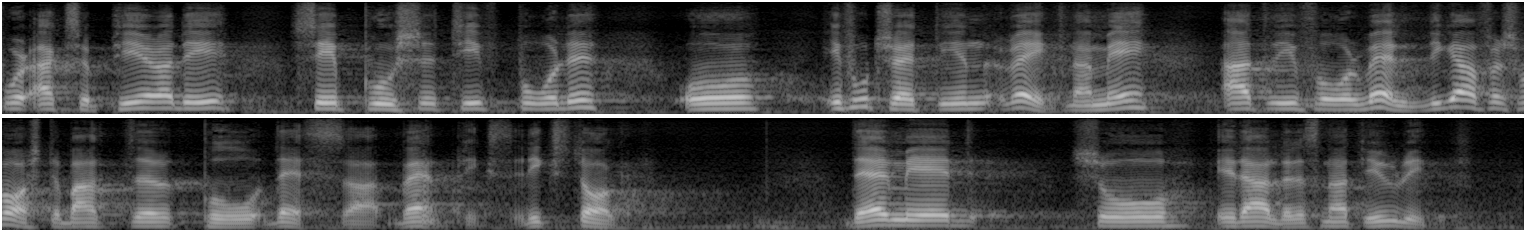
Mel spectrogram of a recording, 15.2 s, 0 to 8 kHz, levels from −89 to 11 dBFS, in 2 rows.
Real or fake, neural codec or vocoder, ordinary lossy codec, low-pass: fake; codec, 16 kHz, 0.9 kbps, LongCat-Audio-Codec; none; none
